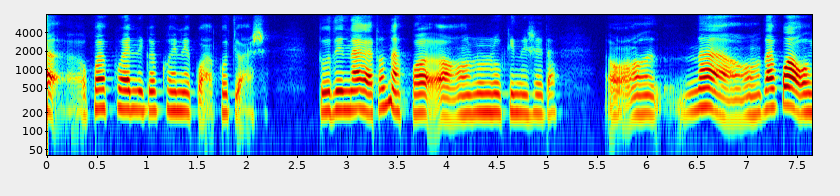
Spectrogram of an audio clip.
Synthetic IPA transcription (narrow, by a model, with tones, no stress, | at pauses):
a˦˧kʷe˦kʷe˦nĩ˧kʷe˦kʷe˦nĩ˧kʷa̰˨ku˦t̪jṵ˧˨a̰˨ʂĩ̥˧ | t̪u˧ði˧nã˦ɣa˧t̪u˦nã˧kʷa˧˦o˨õ˧lu˧lu˧ki˧nĩ˧ʃ̬ĩ˧t̪a˧ | o̰˧˨õ˧nã˦˨o˧ða˦kʷa˦o˧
